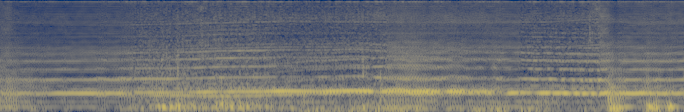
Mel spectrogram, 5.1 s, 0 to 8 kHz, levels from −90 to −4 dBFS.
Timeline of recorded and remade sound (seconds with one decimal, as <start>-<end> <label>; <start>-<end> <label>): 0.0-1.0 remade; 1.0-2.9 recorded; 2.9-3.9 remade; 3.9-4.5 recorded; 4.5-5.1 remade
